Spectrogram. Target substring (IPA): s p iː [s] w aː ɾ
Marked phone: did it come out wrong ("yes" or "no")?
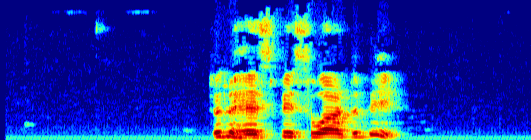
no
